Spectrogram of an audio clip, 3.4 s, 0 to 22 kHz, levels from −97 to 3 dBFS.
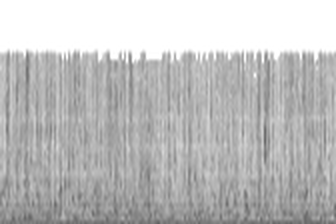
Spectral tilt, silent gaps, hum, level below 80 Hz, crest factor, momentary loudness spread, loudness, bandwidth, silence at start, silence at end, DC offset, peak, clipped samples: -3 dB/octave; none; none; -42 dBFS; 22 dB; 2 LU; -40 LUFS; 17 kHz; 0 s; 0 s; under 0.1%; -18 dBFS; under 0.1%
